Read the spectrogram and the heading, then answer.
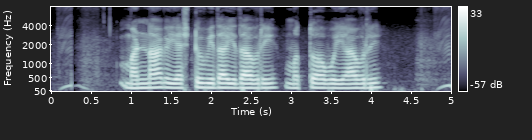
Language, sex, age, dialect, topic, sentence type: Kannada, male, 18-24, Dharwad Kannada, agriculture, question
